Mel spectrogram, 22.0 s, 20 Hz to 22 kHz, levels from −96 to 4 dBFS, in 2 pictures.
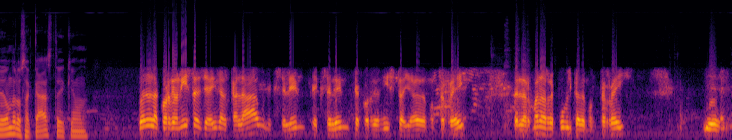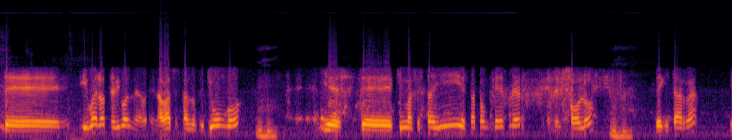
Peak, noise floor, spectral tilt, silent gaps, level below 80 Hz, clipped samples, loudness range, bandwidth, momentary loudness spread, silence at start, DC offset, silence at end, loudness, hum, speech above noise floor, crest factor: -10 dBFS; -56 dBFS; -7.5 dB/octave; none; -66 dBFS; under 0.1%; 4 LU; 7.8 kHz; 14 LU; 0 s; under 0.1%; 0 s; -25 LUFS; none; 32 dB; 14 dB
